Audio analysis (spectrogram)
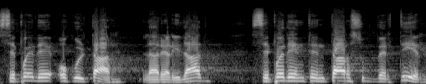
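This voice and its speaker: A man with an Italian accent, fairly high-pitched, at a very slow pace, with ordinary pitch variation over noticeable background noise. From Italy. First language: Italian (speaking Spanish). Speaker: politician. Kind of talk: panel discussion speech, partly read. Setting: stage with audience. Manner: halting.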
